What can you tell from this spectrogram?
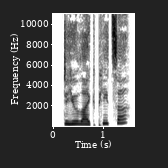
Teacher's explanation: Notice my voice rising at the end.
